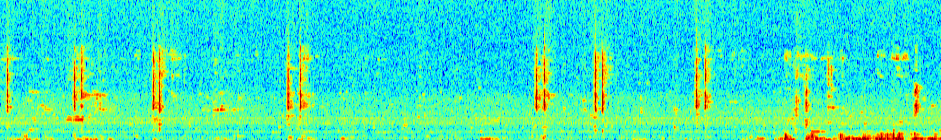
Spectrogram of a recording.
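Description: Scattered sharp clicks, a dozen or so at irregular intervals, as the laptop's pointer is clicked on the desktop, over a faint steady hum; low rumbling handling noise comes in near the end.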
